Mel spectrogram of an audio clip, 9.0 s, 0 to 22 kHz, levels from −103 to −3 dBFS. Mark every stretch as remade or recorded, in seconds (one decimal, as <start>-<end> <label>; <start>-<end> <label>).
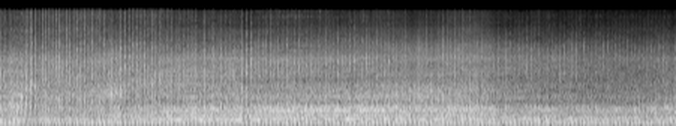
0.0-4.9 recorded; 4.9-7.3 remade; 7.3-9.0 recorded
